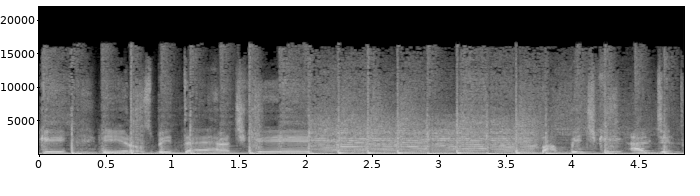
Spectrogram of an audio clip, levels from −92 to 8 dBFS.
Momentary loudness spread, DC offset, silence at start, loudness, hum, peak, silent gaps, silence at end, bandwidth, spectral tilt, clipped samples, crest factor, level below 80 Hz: 1 LU; under 0.1%; 0 s; -15 LUFS; none; -2 dBFS; none; 0 s; 17 kHz; -4.5 dB/octave; under 0.1%; 14 dB; -20 dBFS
